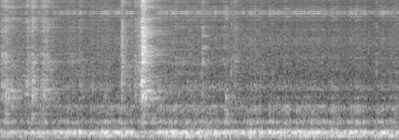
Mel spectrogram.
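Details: Suburban RV furnace that had sat a while, started in cold weather: after the pilot held and the main gas was turned on, a low steady rumbling roar with light clicks shows the main burner lit and burning normally.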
